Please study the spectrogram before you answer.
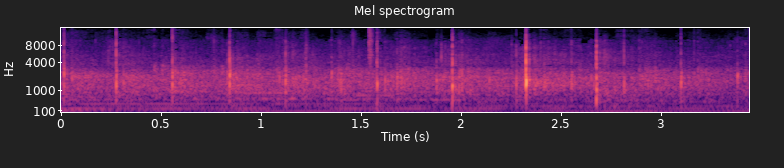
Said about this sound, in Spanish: Así que sean todos bienvenidos, de verdad. De, déles aplauso.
